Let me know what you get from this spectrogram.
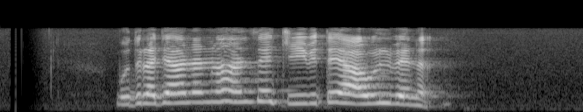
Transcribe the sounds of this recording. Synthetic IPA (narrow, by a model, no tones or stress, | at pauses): bud̪ʱuɾɐd͡ʑaːnanʋɐɦansed͡ʒiːʋit̪ejaːulʋenə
